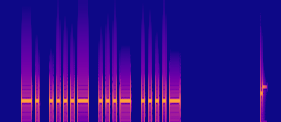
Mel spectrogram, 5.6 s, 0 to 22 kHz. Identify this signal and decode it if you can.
Morse code, heard as a keyed tone, about 17 wpm, 700 Hz. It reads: N4V4
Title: All Cut Numbers - 4-Digit 17wpm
